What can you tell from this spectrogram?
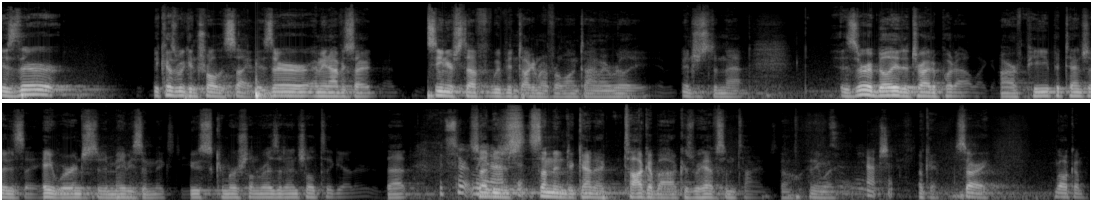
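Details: Adult male speaker; Normal speech.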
